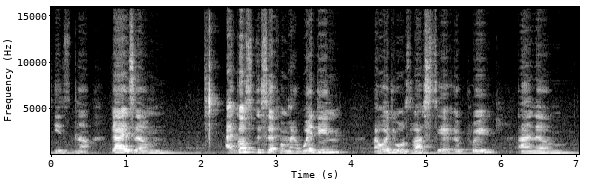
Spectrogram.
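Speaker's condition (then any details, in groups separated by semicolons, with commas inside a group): No condition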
